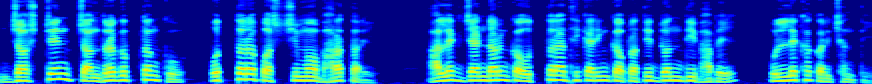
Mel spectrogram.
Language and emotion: Odia, neutral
